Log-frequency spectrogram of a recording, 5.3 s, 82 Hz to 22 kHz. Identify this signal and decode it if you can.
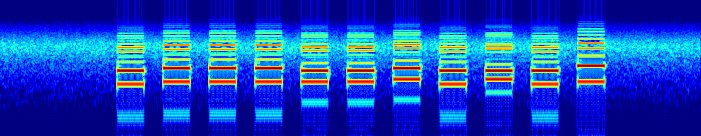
DTMF, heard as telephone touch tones, dialled by machine, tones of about 200 ms. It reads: 15554481716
